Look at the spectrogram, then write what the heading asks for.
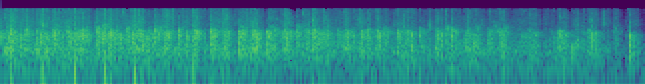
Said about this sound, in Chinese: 如果你是服务了这三年的闭关者的话，我想要给他们来鼓掌，鼓掌一次。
